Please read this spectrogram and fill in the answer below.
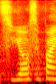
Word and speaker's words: Josipa: It's Josipa in Croatian, but everyone calls me Josipa? Jos. Everyone calls me Jos, who's not outside of Croatia.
